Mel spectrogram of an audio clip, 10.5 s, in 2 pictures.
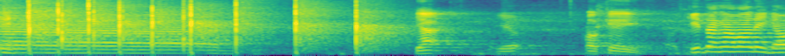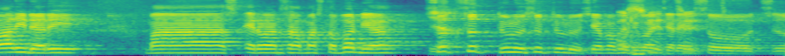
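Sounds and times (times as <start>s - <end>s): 
hand claps: 0.0s - 2.8s
speech: 2.8s - 10.4s.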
